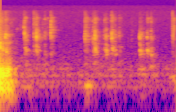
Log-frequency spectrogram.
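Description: Faint computer keyboard typing: a string of quick key clicks, with a short pause about half a second in before the clicking resumes.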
